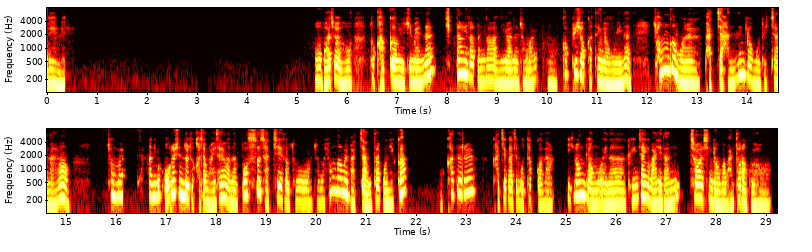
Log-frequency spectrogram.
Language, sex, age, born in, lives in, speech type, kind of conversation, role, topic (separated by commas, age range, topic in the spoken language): Korean, female, 50-54, South Korea, United States, conversation, podcast, host, 기술이 우리 삶에 가져다준 가장 큰 이점과 가장 큰 손실은 무엇이라고 느끼시나요?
